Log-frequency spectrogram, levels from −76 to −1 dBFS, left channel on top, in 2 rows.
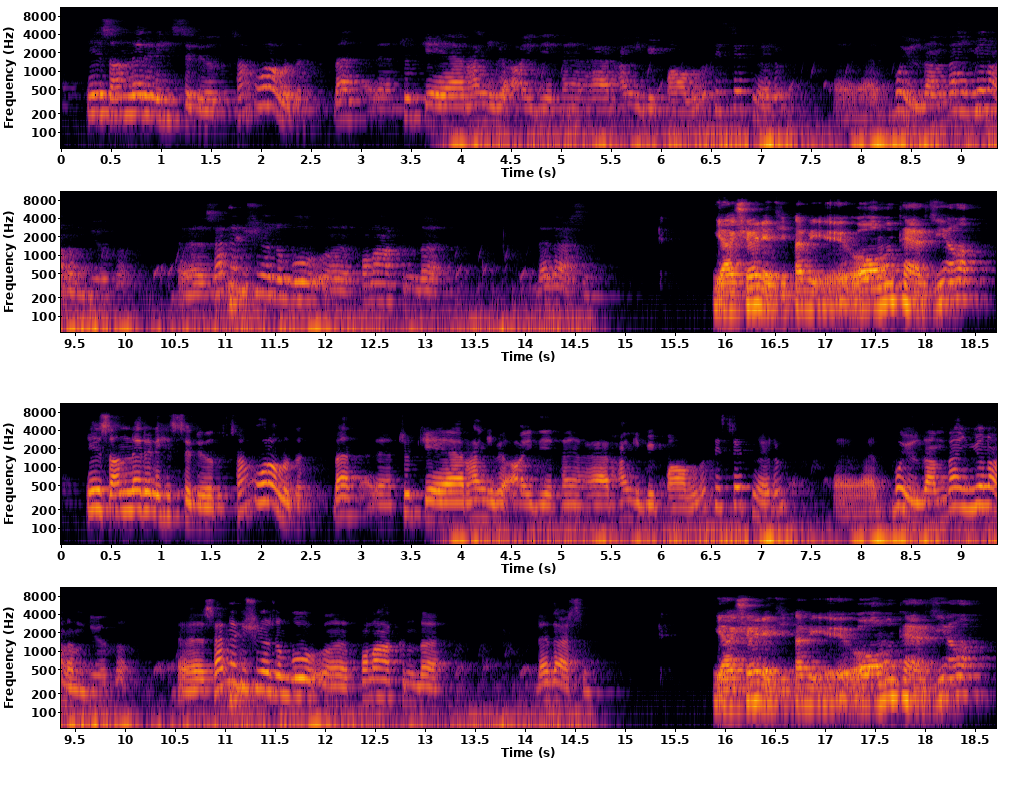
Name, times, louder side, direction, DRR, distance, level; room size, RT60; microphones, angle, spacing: voice 1, 0.3-2.4 2.7-7.2 7.7-10.0 10.5-13.1 14.1-14.7, right 6 dB, 65° right, 12 dB, 0.3 m, -28 dB
sound 1, 3.7-14.5, equal, 75° left, 0.6 m, -34 dB
voice 2, 15.9-18.4, left 2 dB, 25° left, 5 dB, 0.3 m, -22 dB
3.2 x 2.7 x 4.5 m, 0.75 s
head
